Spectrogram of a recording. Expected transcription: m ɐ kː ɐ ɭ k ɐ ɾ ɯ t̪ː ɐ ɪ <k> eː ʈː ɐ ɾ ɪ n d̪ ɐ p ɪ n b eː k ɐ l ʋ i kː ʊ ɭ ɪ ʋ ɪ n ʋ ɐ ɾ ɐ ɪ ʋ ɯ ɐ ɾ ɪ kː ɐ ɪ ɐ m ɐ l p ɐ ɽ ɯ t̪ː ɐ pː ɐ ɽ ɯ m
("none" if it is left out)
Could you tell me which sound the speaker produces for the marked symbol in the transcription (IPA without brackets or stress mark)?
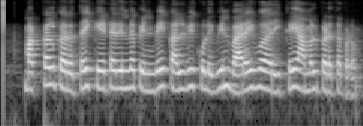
k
